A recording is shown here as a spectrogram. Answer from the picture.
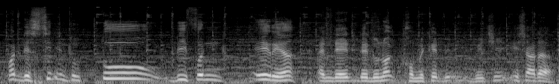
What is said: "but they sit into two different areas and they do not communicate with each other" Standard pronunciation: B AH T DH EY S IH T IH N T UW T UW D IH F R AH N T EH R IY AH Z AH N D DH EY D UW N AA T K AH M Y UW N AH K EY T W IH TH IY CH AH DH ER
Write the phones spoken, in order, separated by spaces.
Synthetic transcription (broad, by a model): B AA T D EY S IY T IH N T UW T UW D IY F R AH N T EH R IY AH AH N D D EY D UW N AA T K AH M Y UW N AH K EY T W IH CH IY CH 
